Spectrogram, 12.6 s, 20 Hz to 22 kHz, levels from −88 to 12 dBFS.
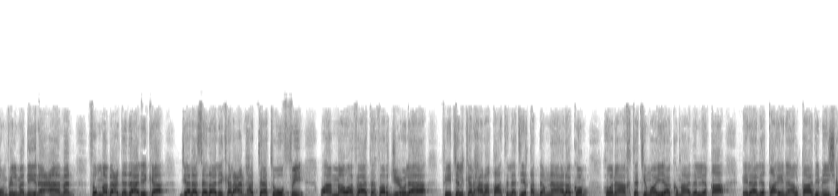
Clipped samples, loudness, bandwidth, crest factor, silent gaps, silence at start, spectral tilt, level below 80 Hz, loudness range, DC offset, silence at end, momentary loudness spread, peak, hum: under 0.1%; -14 LUFS; 10 kHz; 12 dB; none; 0 s; -6.5 dB/octave; -54 dBFS; 2 LU; under 0.1%; 0 s; 5 LU; -2 dBFS; none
